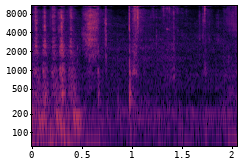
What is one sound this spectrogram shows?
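A plastic scraper scratches against a card.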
